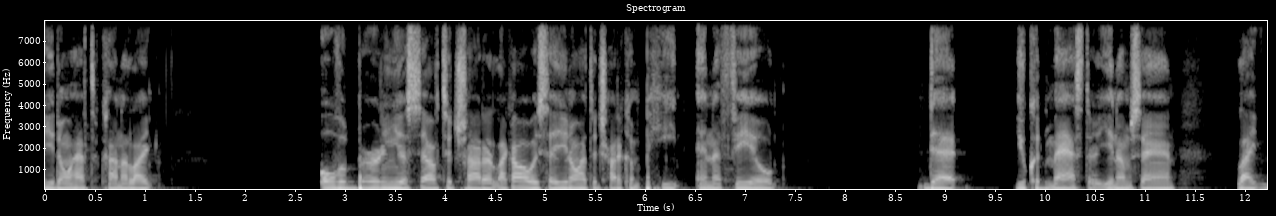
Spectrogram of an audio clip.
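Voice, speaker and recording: A man's voice: medium pitch, a bit bright. A man co-hosting a casual podcast, laid back and teasing, often saying "you know what I'm saying.". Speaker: podcast co-host. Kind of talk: casual chat.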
